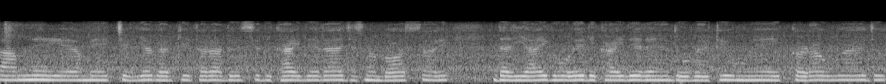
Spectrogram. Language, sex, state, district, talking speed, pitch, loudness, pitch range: Hindi, female, Chhattisgarh, Bilaspur, 205 wpm, 200 Hz, -14 LUFS, 195-205 Hz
